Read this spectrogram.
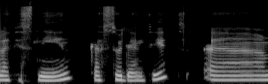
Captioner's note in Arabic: لغة أجنبية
